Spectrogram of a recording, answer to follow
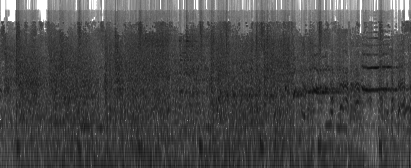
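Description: A hydraulic lowrider car hopping, with dense noisy scraping and clatter over loud music with a heavy beat. A high, wavering held tone joins in about six seconds in.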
